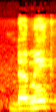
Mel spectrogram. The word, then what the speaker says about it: DMAIC: So it's like the make, Demek and Demedvi. So these are the two, the way they pronounce it basically.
